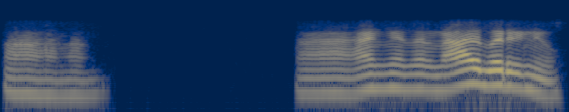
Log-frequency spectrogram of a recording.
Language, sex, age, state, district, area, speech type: Kannada, male, 30-45, Karnataka, Gadag, rural, conversation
